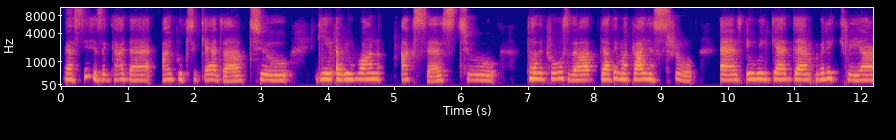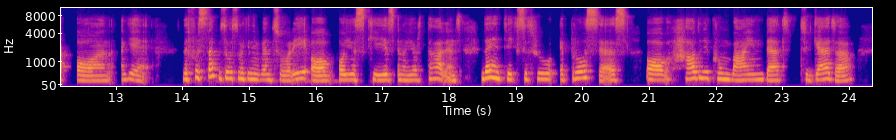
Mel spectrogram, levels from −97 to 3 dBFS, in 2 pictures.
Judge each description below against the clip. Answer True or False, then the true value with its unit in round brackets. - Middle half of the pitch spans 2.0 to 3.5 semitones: True (2.7 semitones)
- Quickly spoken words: False (160 wpm)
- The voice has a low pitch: False (195 Hz)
